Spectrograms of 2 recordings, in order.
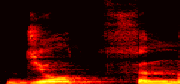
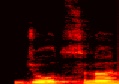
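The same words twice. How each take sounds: First: ज्योत्सन्न stretched slowly, "jyot-sna"; correct pronunciation. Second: ज्योत्सना said wrongly as "jotsanan", no y; wrong pronunciation. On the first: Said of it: "ज्योत्सन्न होता है". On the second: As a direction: show the mistaken "jotsana" for ज्योत्सना. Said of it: "ज्योत्सना नहीं होता". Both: Shown as a demonstration.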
